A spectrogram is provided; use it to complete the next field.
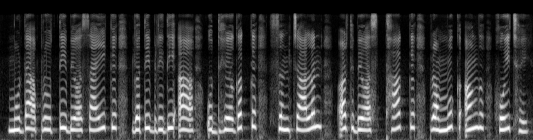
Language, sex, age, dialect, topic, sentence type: Maithili, female, 18-24, Eastern / Thethi, banking, statement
